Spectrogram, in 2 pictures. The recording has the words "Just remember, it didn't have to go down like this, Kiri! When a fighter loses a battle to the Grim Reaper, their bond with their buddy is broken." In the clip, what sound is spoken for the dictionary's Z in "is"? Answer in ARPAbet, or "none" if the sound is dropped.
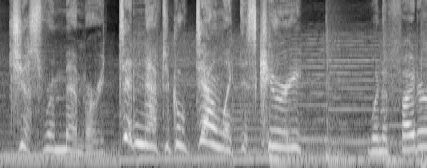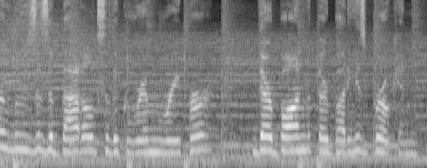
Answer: Z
